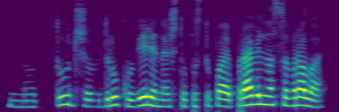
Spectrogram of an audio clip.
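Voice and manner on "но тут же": ordinary delivery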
